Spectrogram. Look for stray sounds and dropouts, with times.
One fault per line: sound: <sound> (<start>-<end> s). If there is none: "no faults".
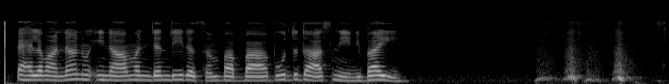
sound: whoosh (5.3-6.5 s)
